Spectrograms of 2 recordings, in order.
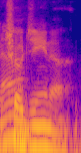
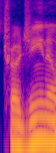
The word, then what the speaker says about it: Trojena: How would you pronounce it? I'd say TROJENA.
